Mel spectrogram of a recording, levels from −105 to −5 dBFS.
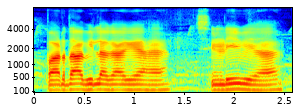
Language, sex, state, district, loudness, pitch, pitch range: Hindi, male, Jharkhand, Garhwa, -17 LUFS, 140 Hz, 135-145 Hz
